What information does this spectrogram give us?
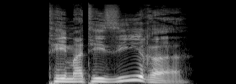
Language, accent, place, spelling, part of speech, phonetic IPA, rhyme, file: German, Germany, Berlin, thematisiere, verb, [tematiˈziːʁə], -iːʁə, De-thematisiere.ogg
- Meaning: inflection of thematisieren: 1. first-person singular present 2. singular imperative 3. first/third-person singular subjunctive I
